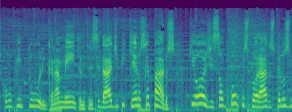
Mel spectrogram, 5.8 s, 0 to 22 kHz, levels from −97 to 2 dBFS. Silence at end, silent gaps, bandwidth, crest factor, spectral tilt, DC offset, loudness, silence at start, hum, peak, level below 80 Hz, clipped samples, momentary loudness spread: 0 s; none; 16.5 kHz; 16 dB; -4.5 dB/octave; under 0.1%; -16 LUFS; 0.05 s; none; 0 dBFS; -36 dBFS; under 0.1%; 9 LU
